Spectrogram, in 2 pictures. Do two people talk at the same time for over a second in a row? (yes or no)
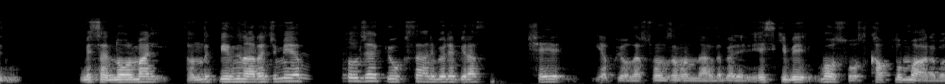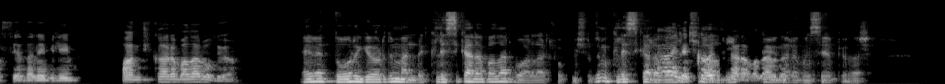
yes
